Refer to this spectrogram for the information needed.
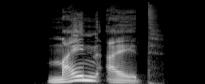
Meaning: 1. a perjury, a deliberately false oath about something in the past 2. any broken oath, e.g. a vow later violated
- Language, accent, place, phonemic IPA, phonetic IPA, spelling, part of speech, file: German, Germany, Berlin, /ˈmaɪ̯nˌaɪ̯t/, [ˈmaɪ̯nˌʔaɪ̯t], Meineid, noun, De-Meineid.ogg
